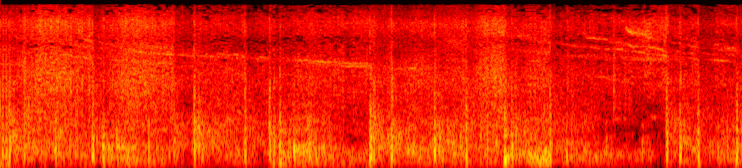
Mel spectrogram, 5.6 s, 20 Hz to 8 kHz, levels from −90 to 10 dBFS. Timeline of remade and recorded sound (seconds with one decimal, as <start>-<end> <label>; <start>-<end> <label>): 0.0-2.7 recorded; 2.7-3.6 remade; 3.6-5.6 recorded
